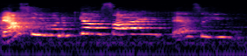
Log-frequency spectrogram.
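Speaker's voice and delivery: exaggerated whine. Real, not acted. Exaggerated annoyed complaint.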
